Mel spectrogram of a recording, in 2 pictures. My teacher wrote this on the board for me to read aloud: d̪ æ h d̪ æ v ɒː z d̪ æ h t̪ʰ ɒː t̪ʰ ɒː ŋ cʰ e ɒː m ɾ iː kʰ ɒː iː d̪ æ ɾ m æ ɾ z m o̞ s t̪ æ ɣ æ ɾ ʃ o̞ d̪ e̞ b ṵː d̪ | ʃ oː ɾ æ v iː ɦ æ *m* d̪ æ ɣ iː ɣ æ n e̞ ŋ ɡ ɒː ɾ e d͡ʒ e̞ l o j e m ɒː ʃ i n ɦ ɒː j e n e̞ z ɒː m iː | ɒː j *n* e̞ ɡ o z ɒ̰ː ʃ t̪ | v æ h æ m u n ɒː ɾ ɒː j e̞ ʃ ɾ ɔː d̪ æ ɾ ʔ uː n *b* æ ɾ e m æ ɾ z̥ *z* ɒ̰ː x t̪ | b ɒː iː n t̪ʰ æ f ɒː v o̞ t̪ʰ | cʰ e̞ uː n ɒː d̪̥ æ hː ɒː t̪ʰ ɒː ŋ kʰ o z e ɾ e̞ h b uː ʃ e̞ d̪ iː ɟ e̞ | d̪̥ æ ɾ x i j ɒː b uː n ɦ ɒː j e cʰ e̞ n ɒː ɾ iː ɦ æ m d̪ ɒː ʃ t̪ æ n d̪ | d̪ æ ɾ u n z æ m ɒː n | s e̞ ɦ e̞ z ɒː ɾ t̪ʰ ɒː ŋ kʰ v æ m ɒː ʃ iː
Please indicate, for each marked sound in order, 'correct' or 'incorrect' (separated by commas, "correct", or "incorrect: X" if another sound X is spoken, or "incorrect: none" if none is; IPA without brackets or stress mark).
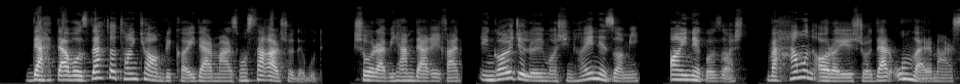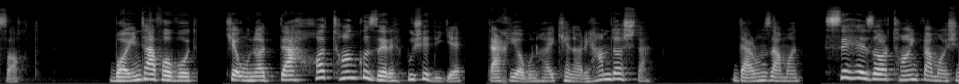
correct, correct, incorrect: v, incorrect: s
